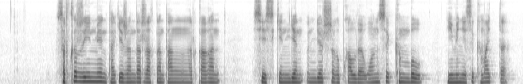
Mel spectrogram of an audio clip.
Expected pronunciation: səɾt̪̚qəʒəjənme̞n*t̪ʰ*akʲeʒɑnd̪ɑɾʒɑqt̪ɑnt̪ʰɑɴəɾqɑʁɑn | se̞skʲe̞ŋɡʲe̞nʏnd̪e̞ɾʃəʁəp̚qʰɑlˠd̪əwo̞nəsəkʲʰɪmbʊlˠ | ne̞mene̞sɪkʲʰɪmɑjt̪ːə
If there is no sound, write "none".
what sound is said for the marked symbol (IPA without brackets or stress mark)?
t̪ʰ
